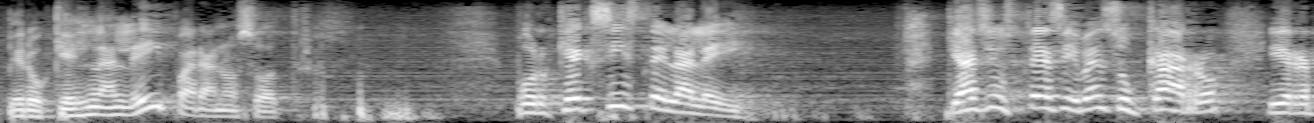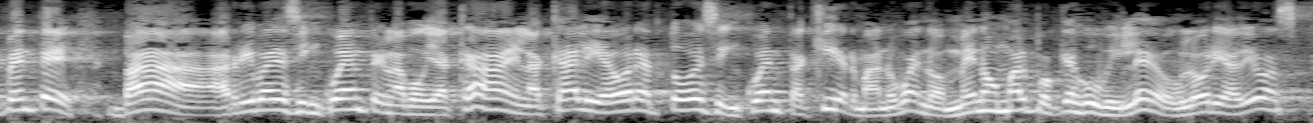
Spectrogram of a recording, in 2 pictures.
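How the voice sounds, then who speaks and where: A man's voice: high-pitched, very animated, a little fast, sharp tone. A middle-aged man, a pastor preaching a sermon in church and asking the congregation questions. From Honduras.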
